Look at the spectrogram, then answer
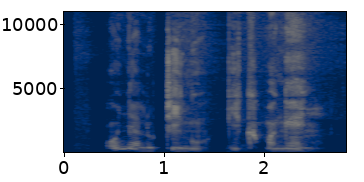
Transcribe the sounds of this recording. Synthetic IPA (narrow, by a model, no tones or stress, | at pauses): ɔ̰ɲalotiŋoɡikmaŋɛɲ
